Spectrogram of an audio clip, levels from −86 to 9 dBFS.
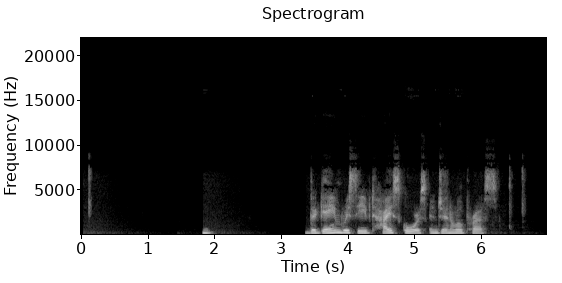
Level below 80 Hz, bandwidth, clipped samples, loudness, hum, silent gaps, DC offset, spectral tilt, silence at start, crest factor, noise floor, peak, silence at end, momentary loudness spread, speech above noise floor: -58 dBFS; 7.8 kHz; under 0.1%; -19 LUFS; none; 3.16-3.35 s; under 0.1%; -5.5 dB/octave; 1.8 s; 20 dB; -85 dBFS; -2 dBFS; 0.8 s; 12 LU; 67 dB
